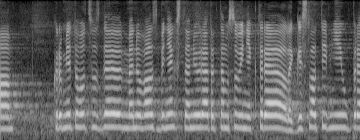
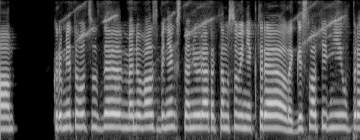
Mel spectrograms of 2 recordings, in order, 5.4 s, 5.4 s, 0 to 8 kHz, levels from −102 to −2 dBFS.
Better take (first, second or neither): first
